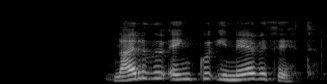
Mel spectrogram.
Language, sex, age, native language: Icelandic, female, 10, Icelandic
